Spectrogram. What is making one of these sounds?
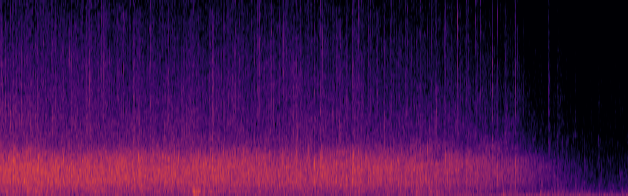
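An audience applauds in a large hall and the clapping fades away.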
